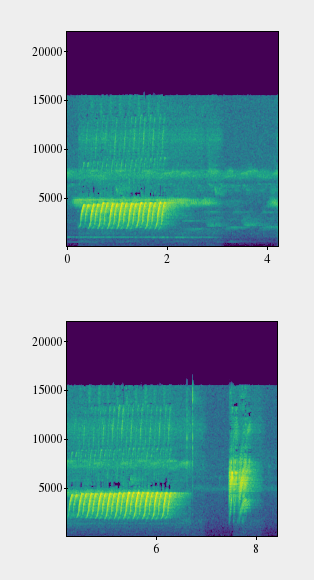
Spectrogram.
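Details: Black-naped monarch singing a rapid, even trill of ringing notes lasting about two seconds, repeated after a short pause, then a single brief high burst; quiet background.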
